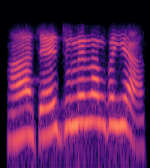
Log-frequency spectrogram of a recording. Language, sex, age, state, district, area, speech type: Sindhi, female, 30-45, Gujarat, Surat, urban, conversation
